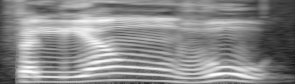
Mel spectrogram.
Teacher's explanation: بأن تضع أطراف الثنايا العليا على طرف اللسان بحيث يتولد الصوت من نقطة التصادم بينهما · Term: حرف الضاء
